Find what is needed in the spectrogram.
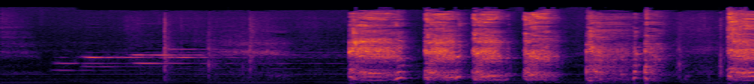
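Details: An older woman who smokes gives a run of about six harsh, forceful coughs to clear mucus from her lungs before her first cigarette, over faint music; productive cough.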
